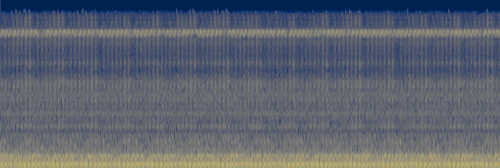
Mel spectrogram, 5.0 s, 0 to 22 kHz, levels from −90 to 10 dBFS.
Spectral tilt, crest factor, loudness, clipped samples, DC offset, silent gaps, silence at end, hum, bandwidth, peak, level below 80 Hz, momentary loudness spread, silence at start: -4.5 dB/octave; 12 dB; -18 LUFS; under 0.1%; under 0.1%; none; 0 s; 50 Hz at -25 dBFS; 16.5 kHz; -6 dBFS; -26 dBFS; 1 LU; 0 s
